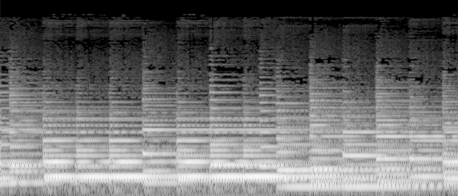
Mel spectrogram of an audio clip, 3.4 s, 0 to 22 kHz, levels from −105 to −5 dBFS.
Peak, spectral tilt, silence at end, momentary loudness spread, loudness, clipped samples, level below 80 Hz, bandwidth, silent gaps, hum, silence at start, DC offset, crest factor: 0 dBFS; -9 dB/octave; 0 s; 4 LU; -13 LUFS; under 0.1%; -46 dBFS; 5.8 kHz; none; none; 0 s; under 0.1%; 12 dB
